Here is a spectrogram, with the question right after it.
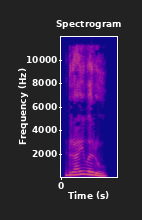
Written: ಡ್ರೈವರು

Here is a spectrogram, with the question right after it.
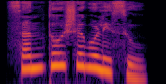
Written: ಸಂತೋಷಗೊಳಿಸು

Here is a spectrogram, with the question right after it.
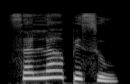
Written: ಸಲ್ಲಪಿಸು

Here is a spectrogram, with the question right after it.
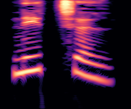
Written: ನಿಚ್ಚಲು

